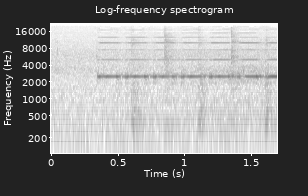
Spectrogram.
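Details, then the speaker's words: Chamberlain 1-1/4 HP Smart garage door opener closing on an app command: a steady high tone with short beeps about every half second and flashing before the door moves, the normal pre-close safety warning. "It's beeping and flashing and it's going to wait a few seconds before it shuts down the garage door."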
